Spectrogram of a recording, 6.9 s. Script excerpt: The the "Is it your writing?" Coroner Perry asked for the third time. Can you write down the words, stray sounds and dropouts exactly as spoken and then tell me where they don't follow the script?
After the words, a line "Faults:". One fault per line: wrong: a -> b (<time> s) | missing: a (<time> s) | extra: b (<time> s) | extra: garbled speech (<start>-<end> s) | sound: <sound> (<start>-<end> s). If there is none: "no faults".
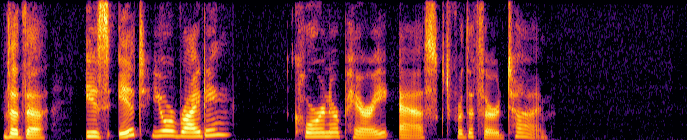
The the "Is it your writing?" Coroner Perry asked for the third time.
Faults:
no faults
